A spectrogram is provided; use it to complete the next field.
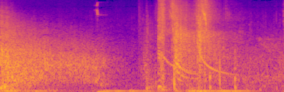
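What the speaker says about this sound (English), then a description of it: "Keeps taking pop shots at me." Gunfire in Fortnite, a few sharp, separated shots cracking at moderate distance over a steady ambient rumble, with a short cluster of pops near the middle and trailing whizzing tones, no talking.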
